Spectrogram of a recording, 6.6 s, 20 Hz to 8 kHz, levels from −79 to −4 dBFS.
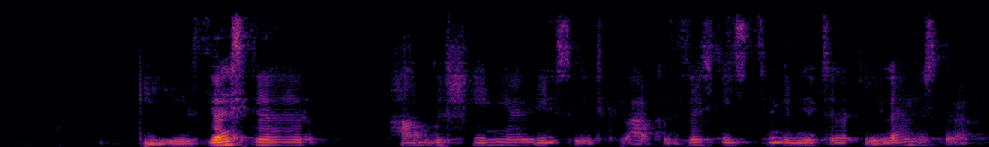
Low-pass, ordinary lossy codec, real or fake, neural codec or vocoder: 7.2 kHz; none; fake; codec, 16 kHz in and 24 kHz out, 0.6 kbps, FireRedTTS-2 codec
